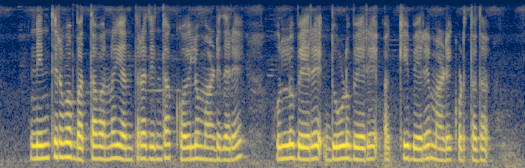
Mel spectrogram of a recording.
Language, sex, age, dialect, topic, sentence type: Kannada, female, 18-24, Central, agriculture, statement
